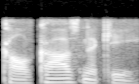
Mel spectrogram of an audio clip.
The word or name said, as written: kolkhozniki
